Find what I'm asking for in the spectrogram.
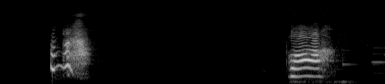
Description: Hololive English is having a comfy stream and shows her viewers her first ever cute sneeze.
